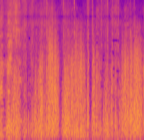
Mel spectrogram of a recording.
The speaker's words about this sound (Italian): Adesso non siete più un cazzo perché c'è il vento.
